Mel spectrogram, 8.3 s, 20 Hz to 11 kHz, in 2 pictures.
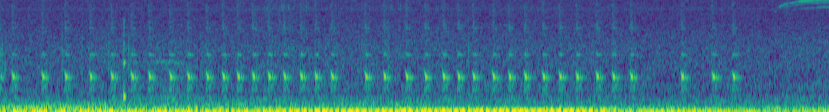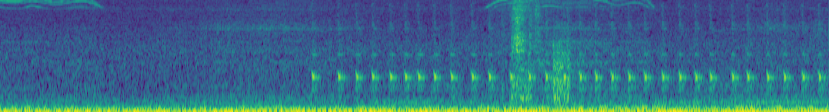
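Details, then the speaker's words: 2014 GMC Sierra 1500 that won't start, acting like a dead battery though the battery isn't dead: quick, steady light clicking about eight per second continuing with the key off; source undetermined. "not sure if you all could hear that sound coming up on seven minutes and I'm not even pressing it"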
